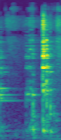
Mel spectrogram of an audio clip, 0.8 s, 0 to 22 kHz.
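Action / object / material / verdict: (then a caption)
tap / ceramic coffee filter / ceramic / cracked. A ceramic coffee filter priced at £15, with a visible crack, is tapped twice, giving two short, dull clinks with almost no ring. Because of the crack it doesn't ring; it is useless for brewing and would fall apart.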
